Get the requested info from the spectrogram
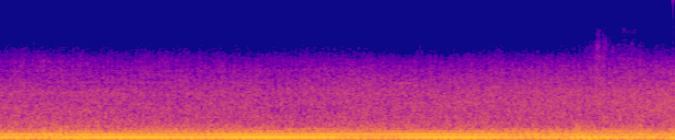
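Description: Train passing close by: a steady rumble with a low hum, easing off slightly near the end.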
